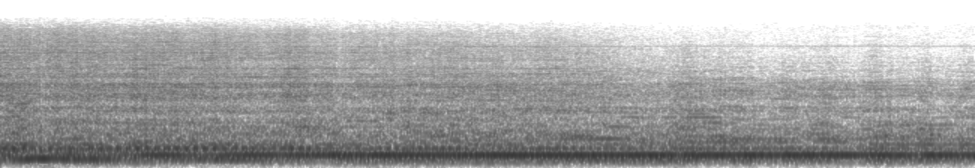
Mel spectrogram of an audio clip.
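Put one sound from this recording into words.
An electric bass guitar plays loud, distorted notes.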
